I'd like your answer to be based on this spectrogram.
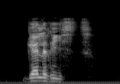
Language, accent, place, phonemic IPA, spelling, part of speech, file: French, France, Lyon, /ɡal.ʁist/, galeriste, noun, LL-Q150 (fra)-galeriste.wav
- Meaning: gallerist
